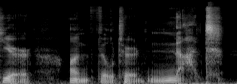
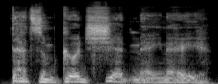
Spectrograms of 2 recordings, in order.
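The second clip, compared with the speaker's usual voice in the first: loud, slow, higher drawn-out praise; ecstatic Jacob; 3 semitones higher, 6 dB louder, much slower than usual. Acted. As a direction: savor it, hammed-up.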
